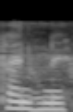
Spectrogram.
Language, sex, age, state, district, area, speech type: Assamese, female, 45-60, Assam, Barpeta, rural, spontaneous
